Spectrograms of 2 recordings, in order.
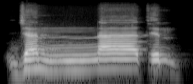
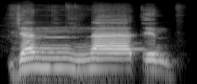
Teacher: Ingat gunnah plus mad tabi'i. Kenapa? Karena nun tasydid ya.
